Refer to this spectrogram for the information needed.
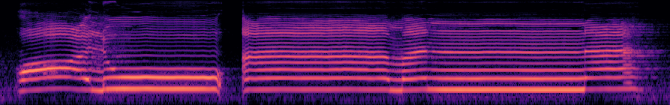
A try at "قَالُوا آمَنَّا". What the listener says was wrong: قالو میں مد ہے, مد کو پورا ادا کریں گے.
